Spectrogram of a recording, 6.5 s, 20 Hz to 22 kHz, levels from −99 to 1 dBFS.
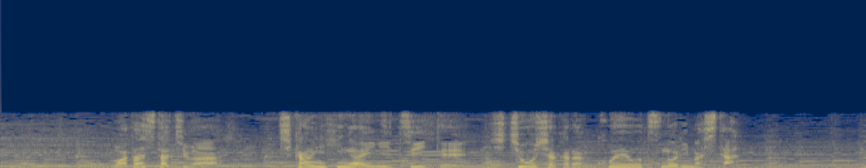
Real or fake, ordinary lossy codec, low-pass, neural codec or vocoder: real; none; 7.2 kHz; none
